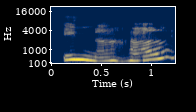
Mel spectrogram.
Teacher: इन्ना पे आप मोस्ट कंप्लीट गुन्ना करेंगे, अकमल गुन्ना, तो आपने इसको 2 काउंट होल्ड करना है, यानी आपने एक तो ना की हरकत 1 काउंट प्लस 2 काउंट होल्ड करेंगे।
